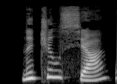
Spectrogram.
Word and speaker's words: начался: Начался ударяется на последний слог, как и положено всем глаголам.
